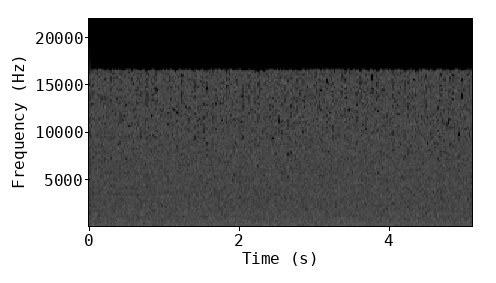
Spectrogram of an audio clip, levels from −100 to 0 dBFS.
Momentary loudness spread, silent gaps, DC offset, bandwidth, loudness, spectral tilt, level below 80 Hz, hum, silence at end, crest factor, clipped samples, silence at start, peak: 0 LU; none; under 0.1%; 17 kHz; -52 LUFS; -1 dB/octave; -86 dBFS; none; 0 s; 14 dB; under 0.1%; 0 s; -42 dBFS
